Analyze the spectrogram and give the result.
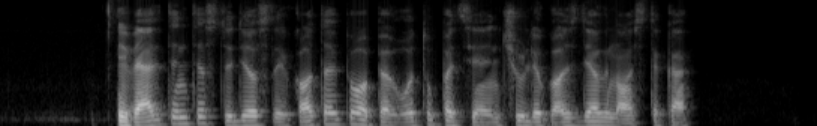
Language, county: Lithuanian, Alytus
